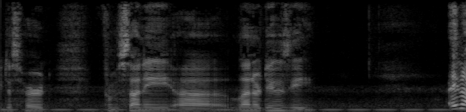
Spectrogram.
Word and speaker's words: Lenarduzzi: Leonard Duzi, you know, I always thought I heard her pronounce it once I think and I think she said Leonardi or But to me, I thought that Italian would be lenardy. The two Z's together make the dootsy dootsy sound.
